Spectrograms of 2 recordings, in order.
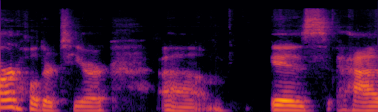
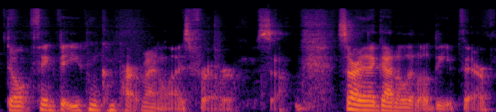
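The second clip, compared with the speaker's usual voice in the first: ordinary delivery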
